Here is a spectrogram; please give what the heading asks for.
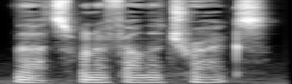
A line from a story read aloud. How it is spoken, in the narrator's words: he said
